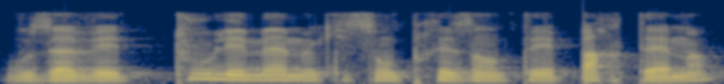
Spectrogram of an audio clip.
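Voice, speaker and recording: A man's voice: on the low side, steady tone, normal speed, dull audio. A man narrating a tutorial in a casual, slangy and enthusiastic way. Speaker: video creator presenting a voice-changer tool.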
